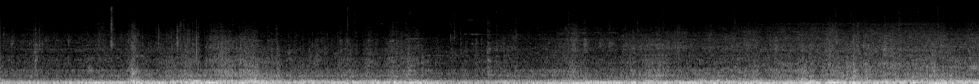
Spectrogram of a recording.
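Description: Maruti Gypsy's LPG-fuelled engine running, a steady low rumble heard from inside the cabin.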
